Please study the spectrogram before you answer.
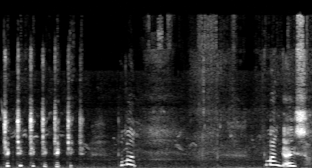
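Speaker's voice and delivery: soft high ticking to chicks; hushed high coaxing call; calling chickens. Real, not acted.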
